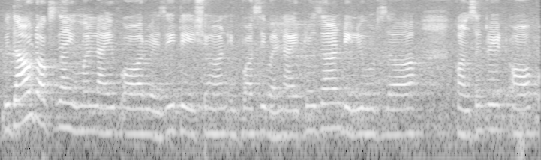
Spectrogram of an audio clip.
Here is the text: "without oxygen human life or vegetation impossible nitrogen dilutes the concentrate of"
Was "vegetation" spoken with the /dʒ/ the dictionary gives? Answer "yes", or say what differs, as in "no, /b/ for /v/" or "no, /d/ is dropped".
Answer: no, /z/ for /dʒ/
